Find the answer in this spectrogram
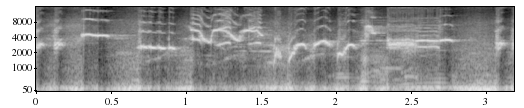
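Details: Oriental magpie-robin in aggressive fighting song, full of varied whistled phrases, sharp rising and falling notes and quick trills at high pitch, over a steady low rumbling background.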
